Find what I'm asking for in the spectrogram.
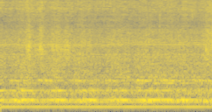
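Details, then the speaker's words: Pool pump at season opening, not yet primed: steady hum with a slight back-and-forth surging swell as water rises slowly; seals and plugs on pump lid and adapters must be good. "I don't know if you can hear it but you can hear the surging or it goes like this"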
